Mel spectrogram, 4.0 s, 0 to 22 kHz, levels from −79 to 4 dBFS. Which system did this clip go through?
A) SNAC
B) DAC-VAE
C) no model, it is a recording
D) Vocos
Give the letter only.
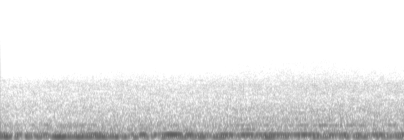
B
